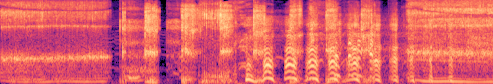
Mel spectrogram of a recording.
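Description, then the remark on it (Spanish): A comedian telling a joke imitates an old woman snoring in bed, with rough rasping inhales and a quick series of pitched, gurgling snorts, loud over a steady background hum that is heard alone at the start and end. “Así ronca toda la vieja.”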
